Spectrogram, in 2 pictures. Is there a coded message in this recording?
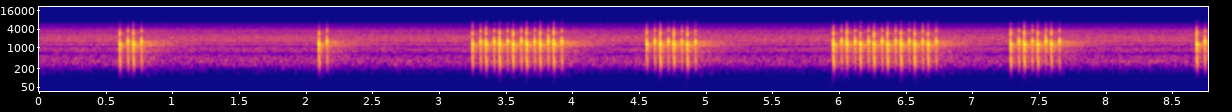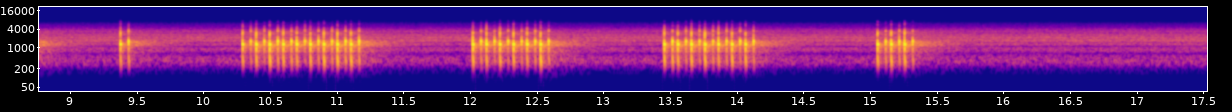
Yes: pulse dialling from 0.6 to 15.3 s, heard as clicks on a phone line, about 10 pulses a second. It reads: 2 1 7 4 8 4 1 1 9 6 7 3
